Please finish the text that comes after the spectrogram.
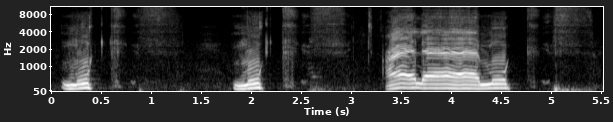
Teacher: kaf ke depan, jangan mok, yang ke dalam, ke depan sikit saja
